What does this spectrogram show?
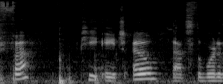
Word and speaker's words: faux: It's actually pronounced pho, P-H-O.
